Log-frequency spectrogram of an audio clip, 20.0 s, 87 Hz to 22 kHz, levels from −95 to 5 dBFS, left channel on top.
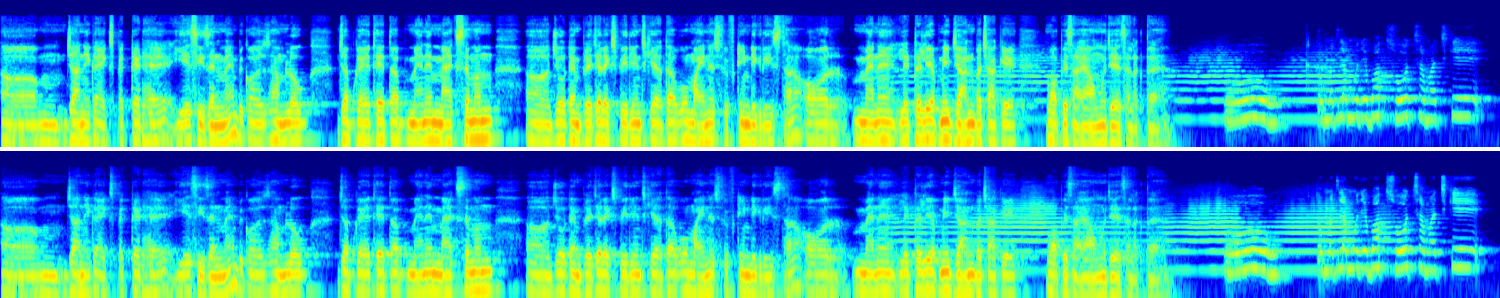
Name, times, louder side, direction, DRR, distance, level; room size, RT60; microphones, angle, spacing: voice 1, 0.0-15.6, left 3 dB, 50° left, 0.6 m, -31 dB
Trumpet, 11.7-18.9, right 5 dB, 85° right, 1.3 m, -46 dB
voice 2, 16.3-17.2 17.5-19.8, right 2 dB, 50° right, 0.8 m, -40 dB
15.5 x 9.3 x 5.1 m
head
